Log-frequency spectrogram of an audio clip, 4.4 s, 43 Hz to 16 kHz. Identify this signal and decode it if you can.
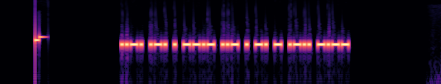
Morse code, heard as a keyed tone, about 48 wpm, 700 Hz. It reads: FREQUENTLY
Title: Sentences from Top 1300 Words - New Word Drill - 50wpm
